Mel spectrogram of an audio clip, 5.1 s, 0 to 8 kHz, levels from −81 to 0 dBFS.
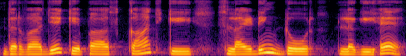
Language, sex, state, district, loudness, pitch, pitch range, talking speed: Hindi, male, Uttar Pradesh, Lucknow, -14 LUFS, 135 Hz, 130-150 Hz, 105 wpm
